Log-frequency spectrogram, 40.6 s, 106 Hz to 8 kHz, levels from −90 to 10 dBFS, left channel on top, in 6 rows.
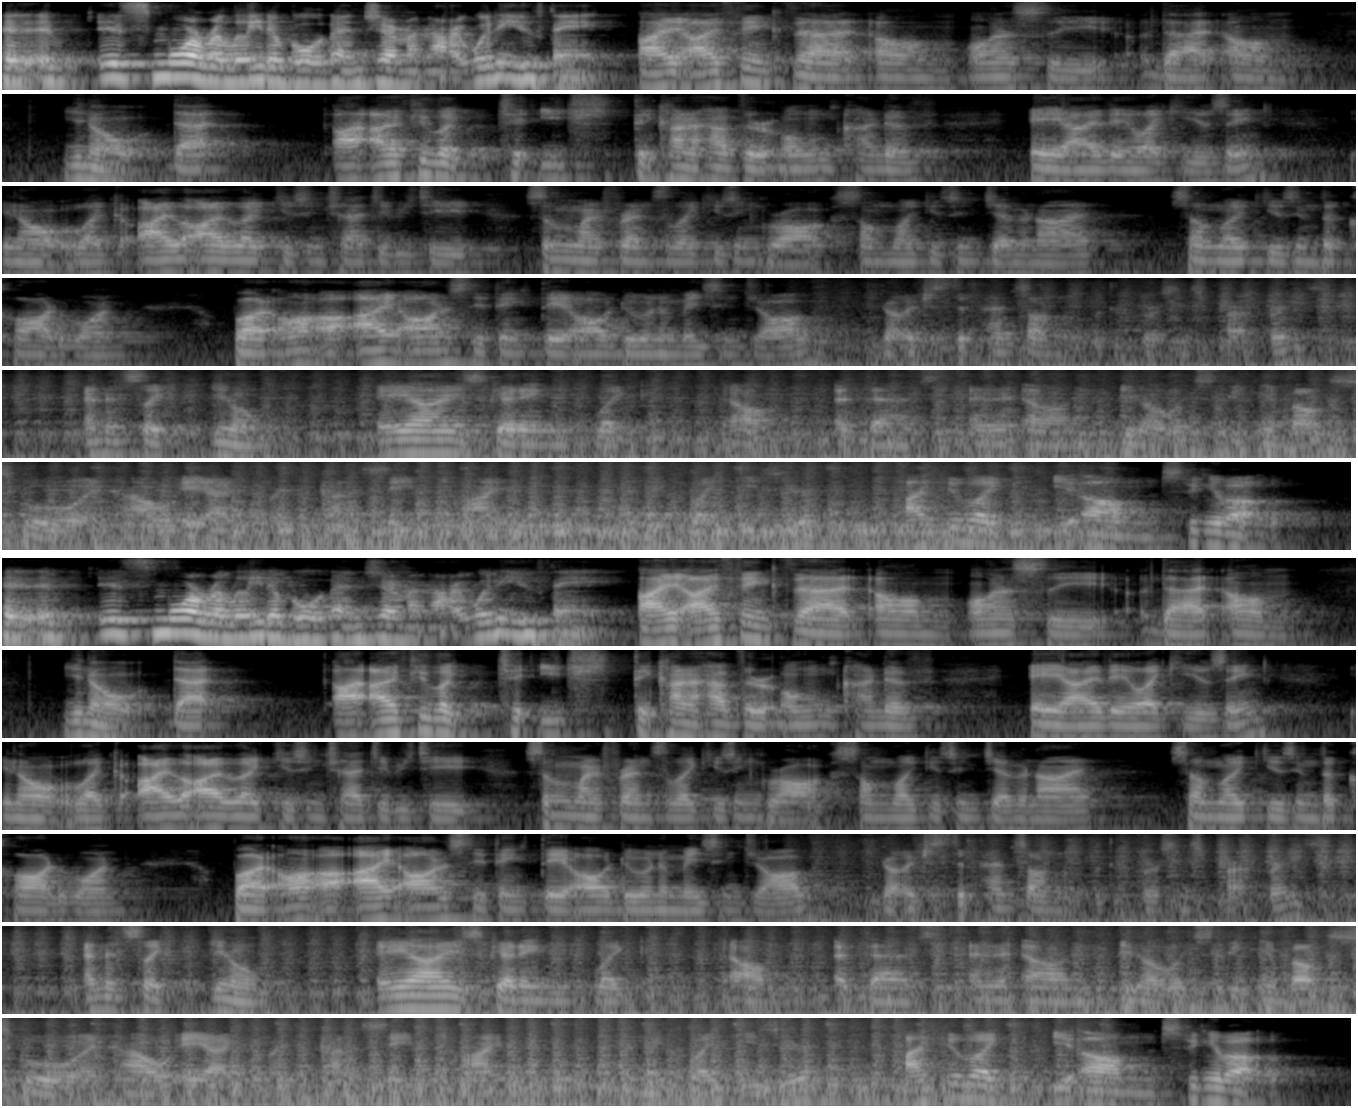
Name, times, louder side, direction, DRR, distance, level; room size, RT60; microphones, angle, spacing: voice 1, 0.0-3.0, left 3 dB, 85° left, 9 dB, 1.3 m, -24 dB
voice 2, 3.2-6.5 7.1-7.8 8.4-11.4 11.9-13.1 13.5-15.9 16.2-19.0 19.4-20.9 21.5-24.4 24.7-26.9 27.5-28.4 28.9-30.2 30.7-36.5 36.9-37.9 38.4-40.2, right 3 dB, 35° right, 8 dB, 1.3 m, -32 dB
sound 1, 24.2-39.4, equal, 85° right, 2.2 m, -35 dB
28.5 x 10.5 x 3.0 m, 0.83 s
head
